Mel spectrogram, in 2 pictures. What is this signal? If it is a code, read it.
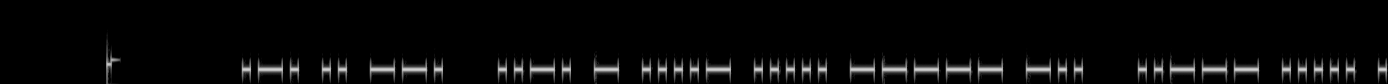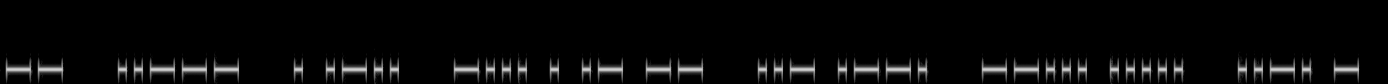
Morse code, heard as a keyed tone, about 15 wpm, 700 Hz. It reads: RIG FT450D 25W 2 EL BEAM UP 75 FT
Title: Practice QSO - Exchange 2 - Info - 15wpm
